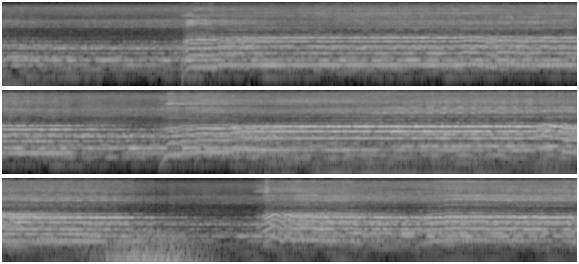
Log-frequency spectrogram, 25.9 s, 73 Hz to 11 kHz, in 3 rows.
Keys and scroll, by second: 0.4 ctrl+g, 13.6 ctrl+z, 22.7 ctrl+alt+c, 22.9 b, 23.3 Down, 23.4 Down, 23.5 Down, 23.8 Down, 24.1 Down, 24.8-25.3 typing.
